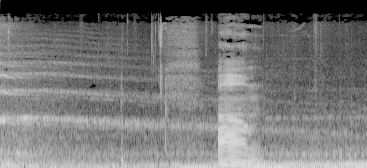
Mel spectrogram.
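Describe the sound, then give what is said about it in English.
Fire trucks climb a hill with a low engine rumble and a faint steady tone throughout, broken just past the middle by one brief, loud blaring burst. “Ooh, fire trucks. Coming up a hill.”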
